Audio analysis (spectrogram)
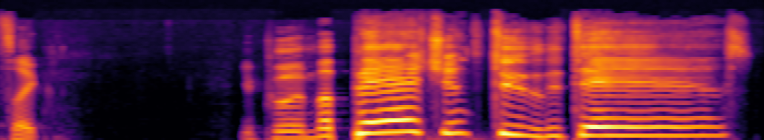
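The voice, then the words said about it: Sung imitation of another person's voice. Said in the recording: “That's my Julian Casablancas impression.”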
